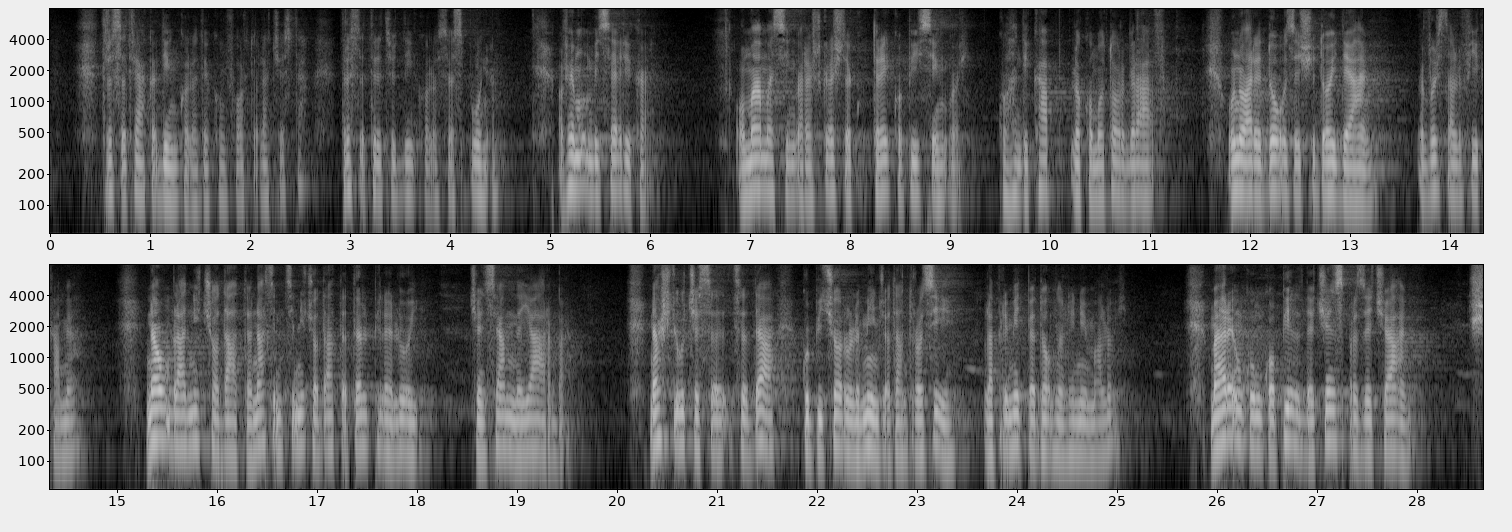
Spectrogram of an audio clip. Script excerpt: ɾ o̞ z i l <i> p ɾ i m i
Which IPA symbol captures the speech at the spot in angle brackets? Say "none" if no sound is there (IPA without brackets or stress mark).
a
